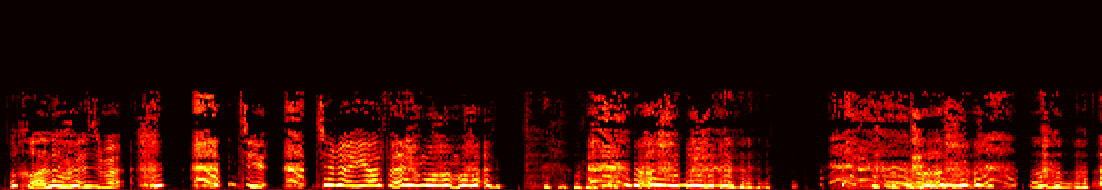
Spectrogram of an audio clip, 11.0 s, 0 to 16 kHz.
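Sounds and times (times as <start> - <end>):
speech: 0.2 - 1.7, 2.4 - 11.0
person crying with wavering sobs and gasps: 1.4 - 3.2, 4.0 - 11.0.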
